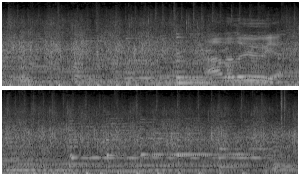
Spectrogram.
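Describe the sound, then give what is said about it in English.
A crowd claps steadily together in praise of the Lord, the dense patter mixed with sustained music, while a voice calls out over the top. “Let's give the Lord a hand clap of praise tonight.”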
